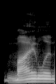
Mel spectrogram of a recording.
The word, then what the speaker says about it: Milan: Like I lived in Milin, Michigan, which is spelled Milan.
